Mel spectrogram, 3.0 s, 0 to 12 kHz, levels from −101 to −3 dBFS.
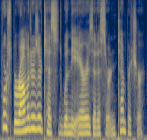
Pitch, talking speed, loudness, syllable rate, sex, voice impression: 210 Hz, 265 wpm, -18 LUFS, 8.3 syllables/s, female, feminine, slightly young, tensed, powerful, bright, clear, fluent, intellectual, friendly, lively, slightly sharp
